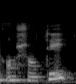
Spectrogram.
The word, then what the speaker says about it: enchanté: Okay, they're British, they do have a bit of an accent, but basically it's enchanté. Pronunciation exactly the same.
